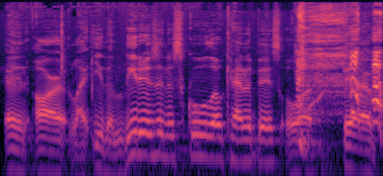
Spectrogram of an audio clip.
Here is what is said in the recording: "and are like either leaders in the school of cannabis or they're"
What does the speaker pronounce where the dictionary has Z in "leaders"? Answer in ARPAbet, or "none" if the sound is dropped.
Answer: Z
